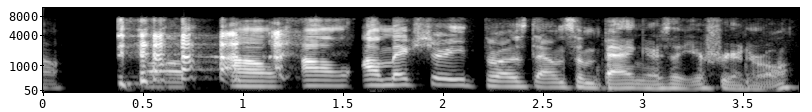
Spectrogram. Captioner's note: laugh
